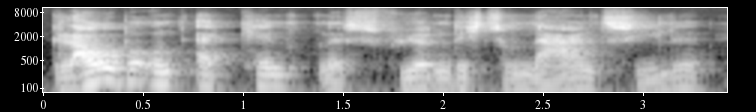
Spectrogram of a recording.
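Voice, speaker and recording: An actor playing an eccentric, imposing older archivist and secret magician in a radio play, theatrical, emphatic and solemn. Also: male voice, sits low, very animated, a little slow, roomy sound. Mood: solemn, commanding.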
